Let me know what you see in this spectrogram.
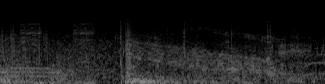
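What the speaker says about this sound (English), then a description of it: "Super shotgun." Super shotgun blasts in a Doom-style shooter game boom heavily and continuously, with loud low thumps overlapping through the stretch and no talk over them.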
